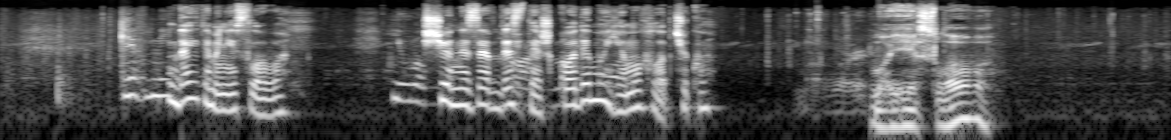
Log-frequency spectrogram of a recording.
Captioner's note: chuckling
